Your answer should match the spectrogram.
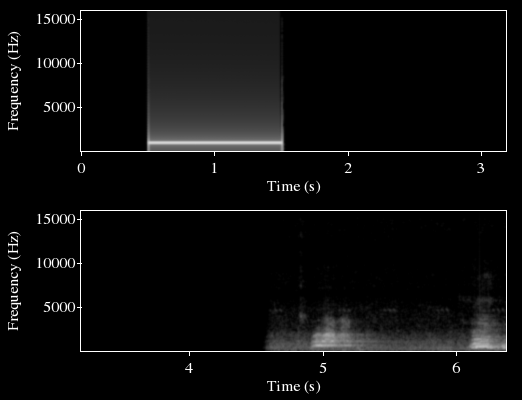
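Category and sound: animal, dogs barking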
